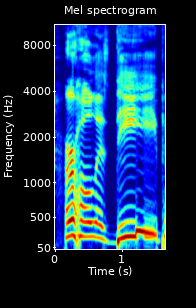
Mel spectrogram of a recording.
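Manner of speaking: loud, high, drawn-out imitation; teasing friend. Another passenger teasing her friend, loud mock declaration.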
